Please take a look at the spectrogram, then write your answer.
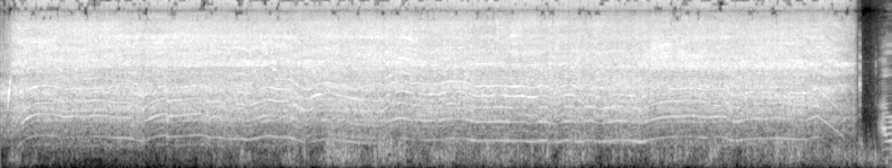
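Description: Power saw cutting juniper firewood into manageable chunks, a loud, steady, close motor whine that holds for over twelve seconds under load before stopping abruptly.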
